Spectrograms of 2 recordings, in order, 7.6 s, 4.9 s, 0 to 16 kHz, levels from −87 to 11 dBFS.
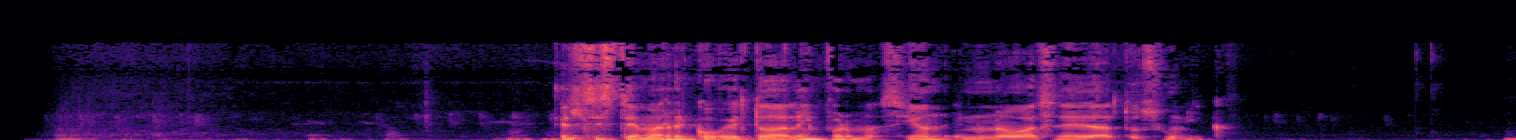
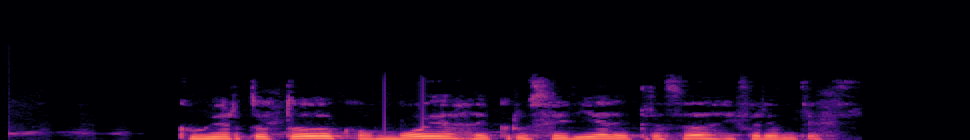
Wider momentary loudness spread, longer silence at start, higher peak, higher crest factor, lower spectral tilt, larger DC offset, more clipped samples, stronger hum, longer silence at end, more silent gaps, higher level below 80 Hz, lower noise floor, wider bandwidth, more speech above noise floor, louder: first, 21 LU vs 8 LU; second, 0.3 s vs 0.9 s; first, 0 dBFS vs -4 dBFS; about the same, 18 dB vs 14 dB; second, -5.5 dB/octave vs -9 dB/octave; neither; neither; neither; second, 0 s vs 0.75 s; neither; first, -34 dBFS vs -58 dBFS; second, -65 dBFS vs under -90 dBFS; first, 11.5 kHz vs 7 kHz; second, 50 dB vs over 72 dB; first, -16 LUFS vs -19 LUFS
